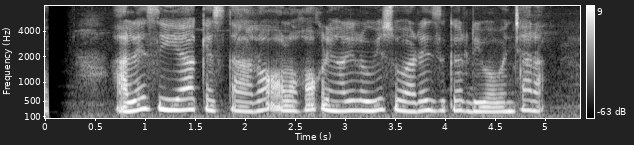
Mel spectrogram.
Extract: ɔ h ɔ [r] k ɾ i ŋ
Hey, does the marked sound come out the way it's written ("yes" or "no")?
no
